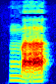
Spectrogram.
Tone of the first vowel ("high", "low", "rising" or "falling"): rising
